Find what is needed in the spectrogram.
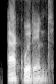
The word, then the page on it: aquatint: American English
